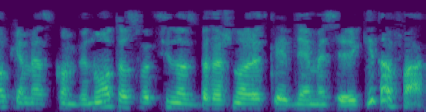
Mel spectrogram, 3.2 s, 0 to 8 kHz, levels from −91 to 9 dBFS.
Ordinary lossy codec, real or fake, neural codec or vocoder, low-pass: MP3, 24 kbps; fake; codec, 44.1 kHz, 7.8 kbps, DAC; 7.2 kHz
